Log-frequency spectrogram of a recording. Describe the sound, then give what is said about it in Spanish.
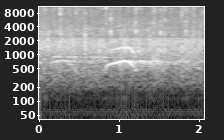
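An audience at a Spanish-language worship gathering gives a loud round of applause to the Lord, clapping steadily in a dense, sustained wash, with a voice rising and falling faintly underneath. “Oh, dale un fuerte, fuerte aplauso al Señor.”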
